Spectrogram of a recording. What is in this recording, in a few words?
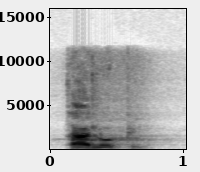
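"canopy", Nigerian Pidgin, male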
